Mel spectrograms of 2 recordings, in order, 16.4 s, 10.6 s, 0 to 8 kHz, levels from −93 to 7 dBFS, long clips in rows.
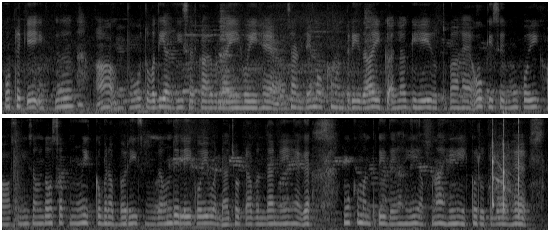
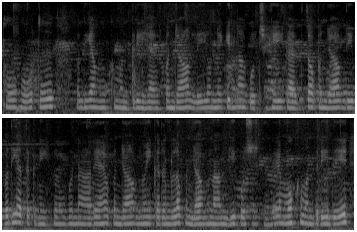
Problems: none marked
